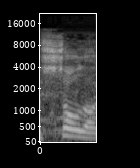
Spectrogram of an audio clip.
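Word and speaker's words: Soloo: It's spelled S-O-L-O-O, like Solu, but he says everybody calls him Solo.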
